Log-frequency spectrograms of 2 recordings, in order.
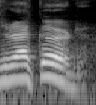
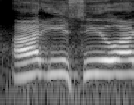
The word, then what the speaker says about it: record: record, as noun it's record, record as verb is record, same thing, different pronunciation. People, you people born in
